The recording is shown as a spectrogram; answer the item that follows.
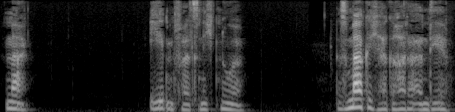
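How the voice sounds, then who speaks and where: An actress playing a tender, candid former lover in a radio drama, speaking softly and with some hesitation. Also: female voice, sits low, fairly even intonation, unhurried, slightly rough, no echo, studio quality, full character voice. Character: tender, candid woman from Copenhagen, old lover. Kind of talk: intimate radio drama dialogue.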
